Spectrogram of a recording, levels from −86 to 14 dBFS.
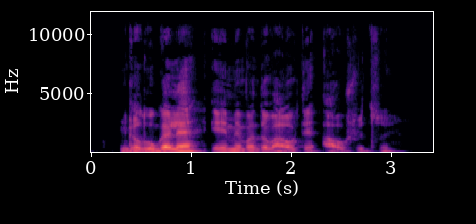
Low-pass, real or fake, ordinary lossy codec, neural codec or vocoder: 10.8 kHz; real; MP3, 64 kbps; none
